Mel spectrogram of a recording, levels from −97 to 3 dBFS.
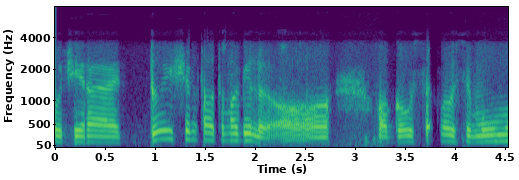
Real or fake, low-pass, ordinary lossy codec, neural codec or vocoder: real; 7.2 kHz; AAC, 32 kbps; none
